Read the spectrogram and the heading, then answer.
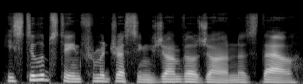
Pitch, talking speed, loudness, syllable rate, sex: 120 Hz, 180 wpm, -20 LUFS, 4.8 syllables/s, male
